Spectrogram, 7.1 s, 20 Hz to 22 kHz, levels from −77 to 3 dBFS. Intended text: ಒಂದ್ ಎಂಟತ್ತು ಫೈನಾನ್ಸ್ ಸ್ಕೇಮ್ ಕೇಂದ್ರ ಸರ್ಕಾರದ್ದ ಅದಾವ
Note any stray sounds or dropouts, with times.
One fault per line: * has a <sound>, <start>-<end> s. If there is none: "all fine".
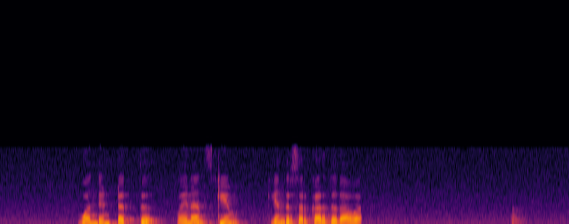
all fine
